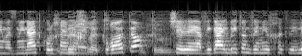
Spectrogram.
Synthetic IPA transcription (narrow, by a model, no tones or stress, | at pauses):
imazminaetkulχemikʁooto̞ʃelaviɡajlbito̞nvenivχaklil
